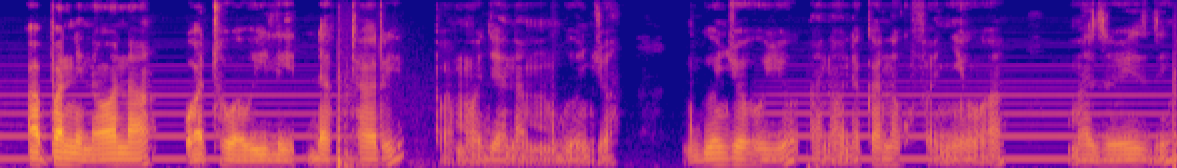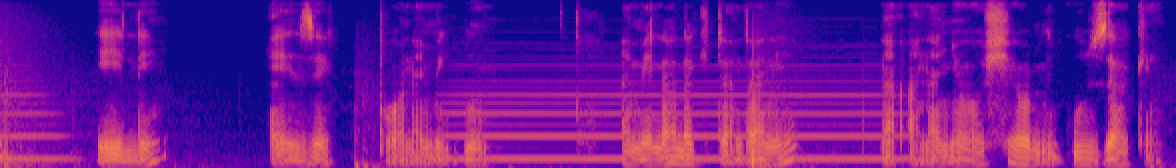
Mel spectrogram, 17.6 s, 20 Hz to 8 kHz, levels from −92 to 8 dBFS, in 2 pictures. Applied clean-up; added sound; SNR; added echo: none; Wind instrument, woodwind instrument + Fireworks; 15 dB; none.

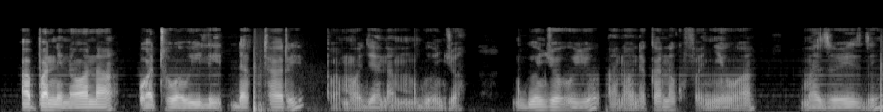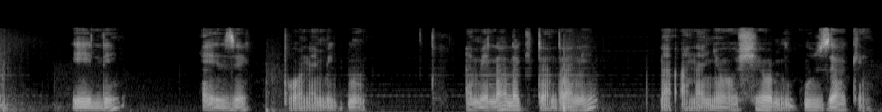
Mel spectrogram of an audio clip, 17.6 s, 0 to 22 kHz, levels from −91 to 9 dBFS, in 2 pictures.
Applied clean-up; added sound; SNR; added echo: neural separator model SepFormer DNS4.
